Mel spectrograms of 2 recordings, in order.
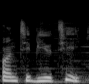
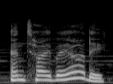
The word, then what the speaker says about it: antibiotic: Please don't say antibiotic. It's antibiotic.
